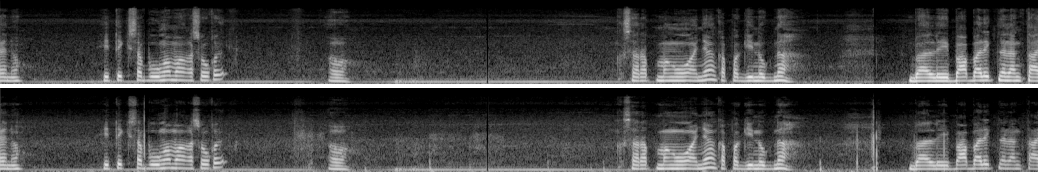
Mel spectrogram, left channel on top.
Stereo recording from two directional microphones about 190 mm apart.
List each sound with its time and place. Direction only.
0.0 s speech: centre (ahead or behind)
1.0 s speech: 15° left (ahead or behind)
3.2 s speech: 5° left (ahead or behind)
6.1 s speech: 10° left (ahead or behind)
9.1 s speech: 30° left (ahead or behind)
9.6 s speech: 55° left (ahead or behind)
